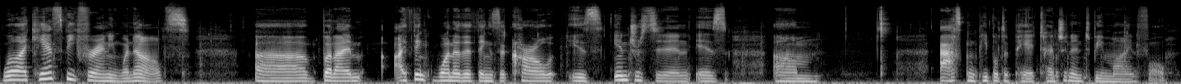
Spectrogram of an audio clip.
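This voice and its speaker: Reflective woman, halting delivery. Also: low voice, no room sound. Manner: halting, reflective, searching for words. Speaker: playwright, interview guest. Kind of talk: casual panel discussion.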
